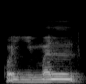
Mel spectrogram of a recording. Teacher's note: তানউইনের পরে নুনের সাথে এটা মার্জ হয়ে যাচ্ছে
